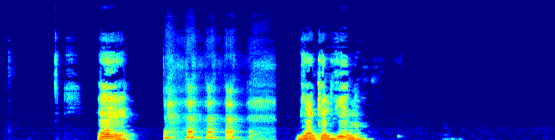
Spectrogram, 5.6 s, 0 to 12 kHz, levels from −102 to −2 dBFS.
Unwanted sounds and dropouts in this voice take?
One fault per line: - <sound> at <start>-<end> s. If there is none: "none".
- laugh at 1.6-2.8 s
